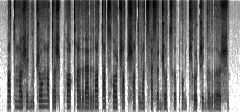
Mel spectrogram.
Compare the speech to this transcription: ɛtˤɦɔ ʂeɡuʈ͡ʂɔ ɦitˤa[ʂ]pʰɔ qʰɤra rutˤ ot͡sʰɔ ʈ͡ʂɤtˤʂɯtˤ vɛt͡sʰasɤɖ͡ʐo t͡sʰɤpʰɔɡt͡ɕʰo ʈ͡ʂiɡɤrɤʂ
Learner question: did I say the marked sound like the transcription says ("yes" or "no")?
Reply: yes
